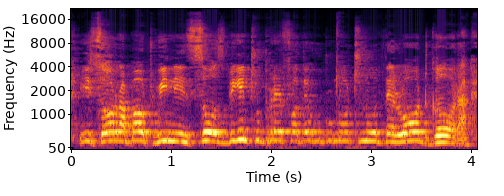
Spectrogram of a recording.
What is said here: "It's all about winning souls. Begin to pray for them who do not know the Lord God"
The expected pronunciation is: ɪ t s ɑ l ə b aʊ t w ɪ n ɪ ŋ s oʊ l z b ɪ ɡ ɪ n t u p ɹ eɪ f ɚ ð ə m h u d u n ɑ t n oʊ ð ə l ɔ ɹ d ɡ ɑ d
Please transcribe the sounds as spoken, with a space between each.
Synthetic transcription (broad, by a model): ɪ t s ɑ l ə b aʊ t w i n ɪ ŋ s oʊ z b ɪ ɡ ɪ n t u p ɹ eɪ f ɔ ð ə h u d u n ɑ t n oʊ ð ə l ɔ d ɡ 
